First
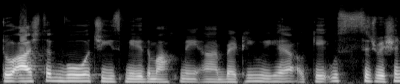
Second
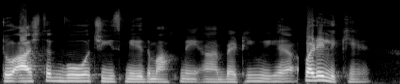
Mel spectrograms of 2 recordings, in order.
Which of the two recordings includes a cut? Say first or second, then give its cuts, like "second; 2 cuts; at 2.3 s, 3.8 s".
second; 1 cut; at 3.0 s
